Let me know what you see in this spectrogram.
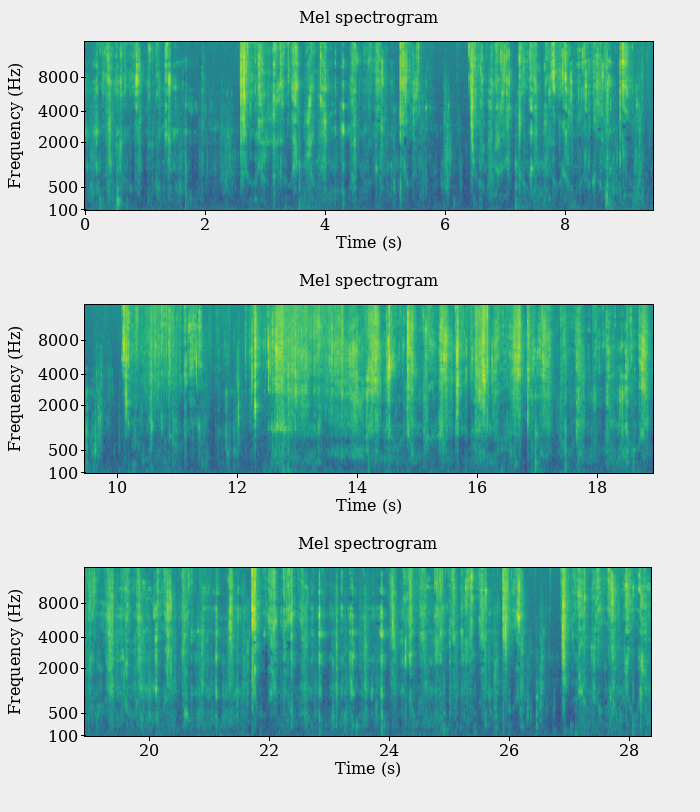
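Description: Close-miked chewing and crunching of crisp-crusted fried food, including a fried cheese ball that is bitten into and chewed. Dense, irregular small crackles of the crust run throughout.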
